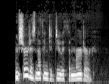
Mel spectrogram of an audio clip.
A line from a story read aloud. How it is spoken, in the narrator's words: Fraser said quickly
